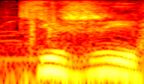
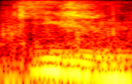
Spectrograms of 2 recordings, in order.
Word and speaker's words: Кижи: Неправильно говорить Кижи, правильно говорить Кижи.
